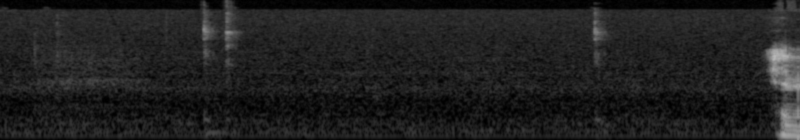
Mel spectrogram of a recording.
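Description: Near silence broken by a few faint computer mouse clicks: two close together about a second in and one more near three seconds in.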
